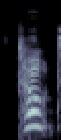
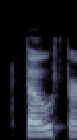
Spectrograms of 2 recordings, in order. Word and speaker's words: Thoth: So I'm going to be saying tote. I like that more than thoth or toth or thoth, but obviously you're going to say it.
